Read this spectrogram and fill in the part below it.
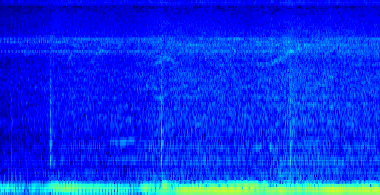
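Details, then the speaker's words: Ford Territory Titanium revved from idle with A/C and lights off after ECU cleaning and temporary fix of failing alternator for low power and low charging: engine rises promptly to a higher steady speed and holds evenly; normal throttle response. "So yun nagresponse naman yung ano niya RPM so super Okay y performance niya ngayon"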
